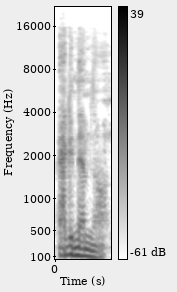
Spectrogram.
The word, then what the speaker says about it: Agamemnon: It's a Greece that's about to collapse in part due to the hubris of the Greeks, you know, especially Agamemnon. I can never say his name. Agamemnon.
